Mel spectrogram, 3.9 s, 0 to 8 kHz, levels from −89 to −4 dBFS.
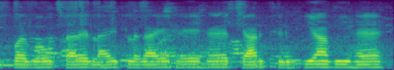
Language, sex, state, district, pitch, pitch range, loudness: Hindi, male, Jharkhand, Deoghar, 125 Hz, 125-130 Hz, -18 LUFS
